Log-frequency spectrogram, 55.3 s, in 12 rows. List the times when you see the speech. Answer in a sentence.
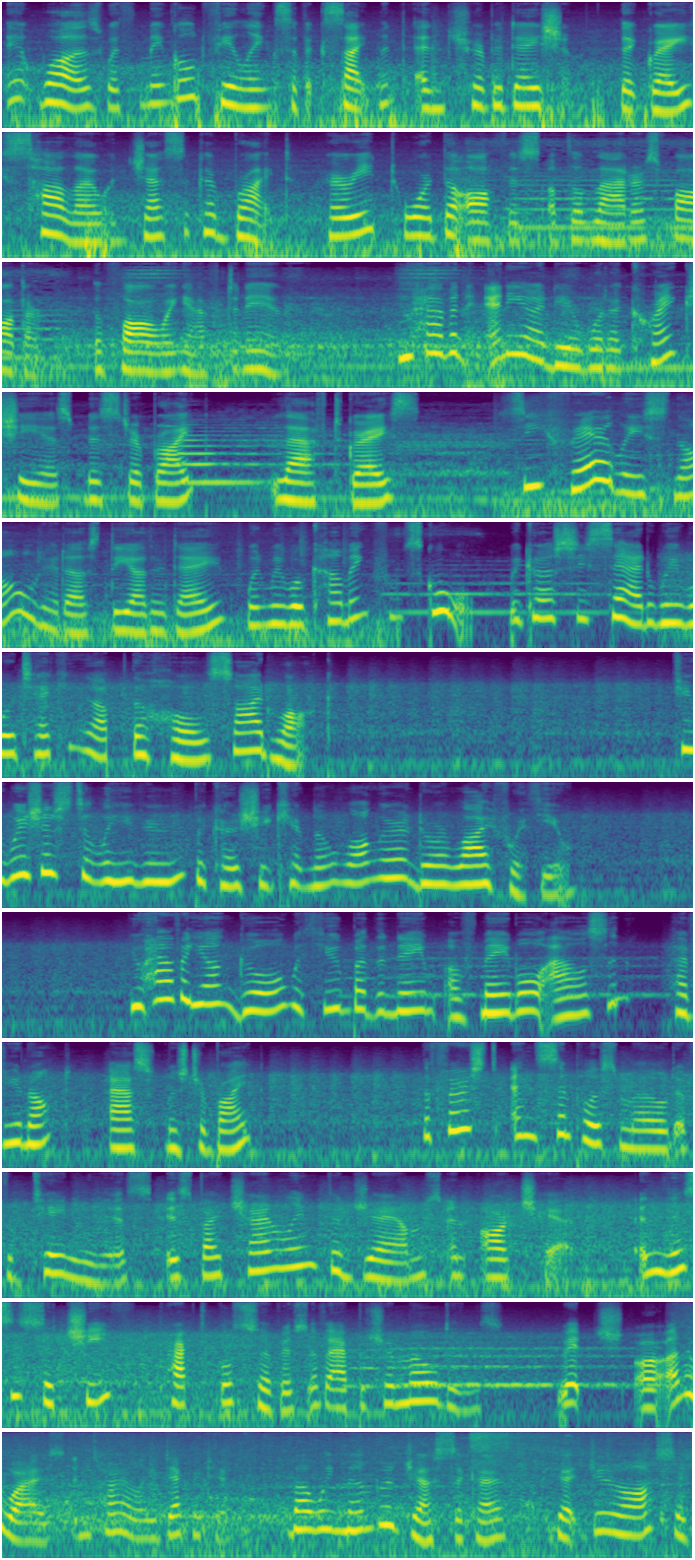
You can hear the speech from 0.0 to 11.2 s, from 11.8 to 25.3 s, from 27.5 to 31.6 s, from 33.1 to 38.8 s and from 39.6 to 55.2 s.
